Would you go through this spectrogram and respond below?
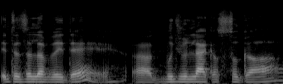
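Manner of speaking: put-on French accent on English. Asked to give it a go, the speaker tries a French accent. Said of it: "I did a pretty good French accent".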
